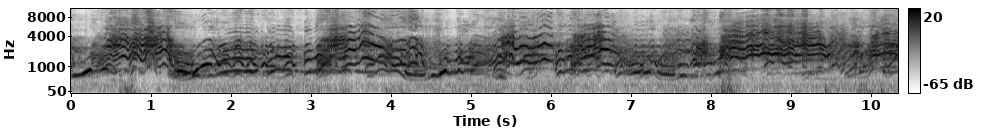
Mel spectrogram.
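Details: Two excited coyotes (Canis latrans) trade a tangle of wavering yips, whines and warbling howls in a happy greeting on seeing each other.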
